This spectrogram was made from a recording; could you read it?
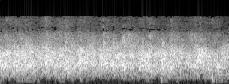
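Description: A crowd applauds for the BC Liberals representative at an evening event, many hands clapping in a dense, even wash of sound that holds at a constant level throughout, with no voices over it.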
